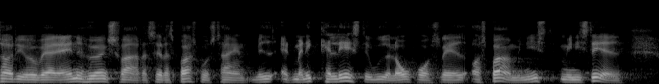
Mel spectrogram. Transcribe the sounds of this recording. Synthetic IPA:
sɒ̽æɾe̝joʋæɐed̥ænð̩ˠɦøːɐʁeŋsʋɑ̈d̥ɑ̈seɾ̥ɐsb̥ɶɐsmɔ̰̽ːlst͡sʰɑ̈ɪ̰nʋe̝ð̞ˠæd̥̚mæne̝ɡ̥əkʰælḛːsəd̥e̝uð̰ˠælɒʊfɒːslɛ̰ːɪð̞̩ˠɒ̽sb̥ɶɐ̰minisd̥e̝ɐ̰ið̞̩ˠ

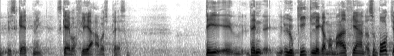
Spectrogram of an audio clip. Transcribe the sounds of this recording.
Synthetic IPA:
b̥̚b̥e̝sɡ̥æd̥ne̝ŋ | sɡ̥ɛ̰ːb̥ɐfle̝ːɐɑ̈ːb̥ɑ̈ɪdspʰlæsɐ | d̥e̝d̥enlo̝ɡ̥iɡ̥leɡ̥ɐmɑ̈ɪmɑ̈ːð̞̩ˠfjæɐ̰nd̥ɒ̽sɒ̽b̥ʁɔ̽ɡ̥̚d̥j

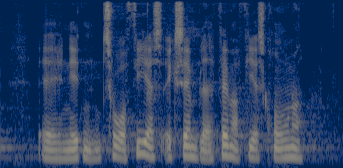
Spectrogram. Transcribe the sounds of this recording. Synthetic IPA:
ne̝d̥n̩t͡sʰo̝̰ːɒ̽fiɐ̰seɡ̥sem̰b̥lð̩ˠæfem̰ɒ̽fiɐ̰skʰʁo̝ːnɐ

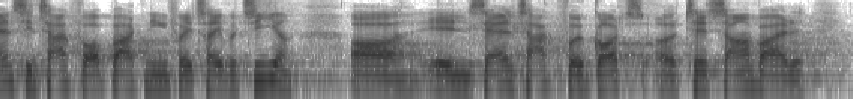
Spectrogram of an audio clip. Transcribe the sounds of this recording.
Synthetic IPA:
ænsiːt͡sʰɑ̈ɡ̥fɒ̽ɒ̽b̥bɑ̈d̥ne̝ŋn̩fɒd̥it͡sʰʁɛ̰ːpʰɑ̈t͡sʰḭːɐ | ɒ̽esæɐlit͡sʰɑ̈ɡ̥fɒ̽e̝d̥̚ɡ̥ɒ̽d̥ɒ̽t͡sʰed̥sɑ̈mɑ̈ːb̥ɑ̈ɪ̰ɾ̥ə

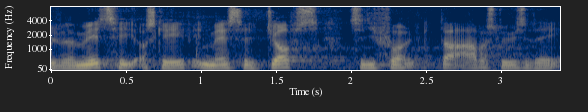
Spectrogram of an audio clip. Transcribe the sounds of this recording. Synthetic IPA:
elʋæːɐmet͡sʰe̝lʔɒsɡ̥ɛːb̥əe̝nmæsəd̥jɒ̽b̥s | t͡sʰe̝ld̥ifɒ̽l̰ɡ̥d̥ɑ̈æɐɑ̈ːb̥ɑ̈ɪ̥slø̰ːsəid̥ɛ̰ː

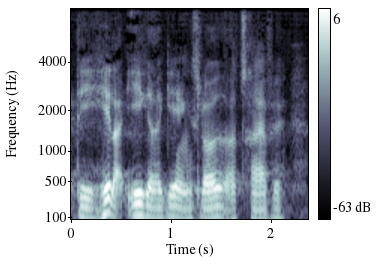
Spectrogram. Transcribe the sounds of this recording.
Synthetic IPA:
d̥e̝æɦel̰ɐʔe̝ɡ̥əʁaɡ̥e̝ɐ̰eŋslɒɪð̩ˠɒ̽t͡sʰʁafə

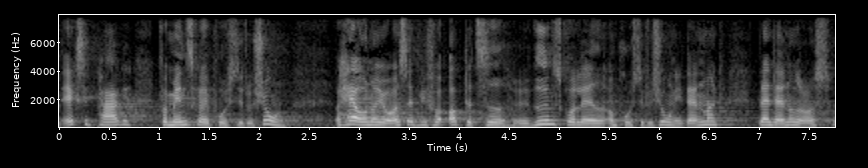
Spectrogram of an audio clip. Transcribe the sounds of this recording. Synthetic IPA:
neɡ̥sid̥̚pʰɑ̈ɡ̥əfɒ̽menəsɡ̥ɐipʰʁo̝sd̥it͡sʰuɕo̝̰ːn | ʔɒ̽ɦæɐɔ̽n̰ɐjo̝ɒ̽sæd̥ʋifɒ̰ʔɒ̽b̥̚d̥æt͡sʰe̝̰ɐð̩ˠʋiðˠn̩sɡ̥ʁɔnlɛ̰ːð̞̩ˠɒ̽mpʰʁo̝sd̥it͡sʰuɕo̝̰ːn̩id̥ænmɑ̈ːɡ̥ | b̥læn̰d̥ænð̞̩ˠɒ̽sə

